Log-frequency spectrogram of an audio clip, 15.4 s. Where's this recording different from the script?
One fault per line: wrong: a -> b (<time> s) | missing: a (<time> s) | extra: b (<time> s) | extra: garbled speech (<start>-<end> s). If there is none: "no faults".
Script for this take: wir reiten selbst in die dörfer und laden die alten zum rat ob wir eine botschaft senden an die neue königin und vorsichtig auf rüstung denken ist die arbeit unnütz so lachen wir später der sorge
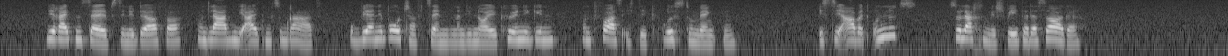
missing: auf (8.2 s)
